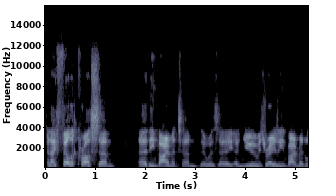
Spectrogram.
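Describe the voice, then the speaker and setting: This man talks fairly quickly with an Australian accent and a fairly high pitch. His intonation stays fairly even against a quiet background. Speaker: environmental peace organization director. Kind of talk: talk to online audience. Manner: halting, many fillers.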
